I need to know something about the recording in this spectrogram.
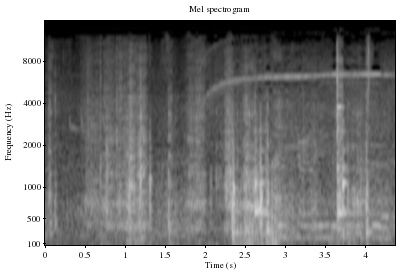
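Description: Quiet, indistinct speech, with a faint high steady whine that comes in with a short rise about halfway through, and a single sharp click near the end.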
